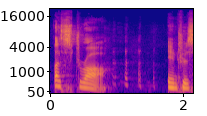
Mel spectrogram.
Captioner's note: laughter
